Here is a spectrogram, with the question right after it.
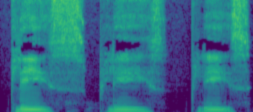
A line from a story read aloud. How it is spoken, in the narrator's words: more softly each time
